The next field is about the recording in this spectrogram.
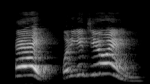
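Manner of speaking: high, loud nasal ping pushed into the nose. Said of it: "I would place it and ping it, like, right in this part of my nose".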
